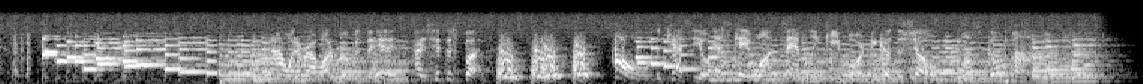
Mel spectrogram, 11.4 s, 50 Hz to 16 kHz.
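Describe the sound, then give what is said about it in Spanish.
Barks of Rufus the dog, sampled on a Casio SK1 keyboard and played at different pitches: first a quick descending run of notes, then a dense, rhythmic stream of loud barking tones forming a tune. “But with this Casio, I can record a sample of him whenever he's in the mood.”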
